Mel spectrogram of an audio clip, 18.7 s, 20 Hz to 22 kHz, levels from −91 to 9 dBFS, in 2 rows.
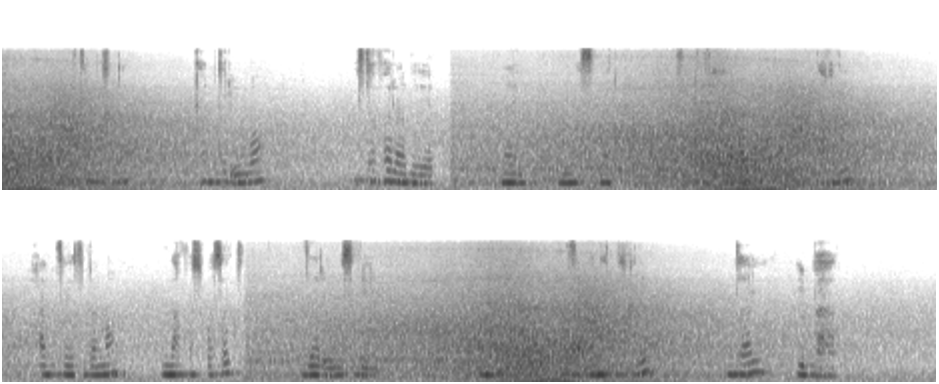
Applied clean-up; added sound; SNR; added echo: none; Car passing by / Traffic noise, roadway noise / Engine; -2 dB; none.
